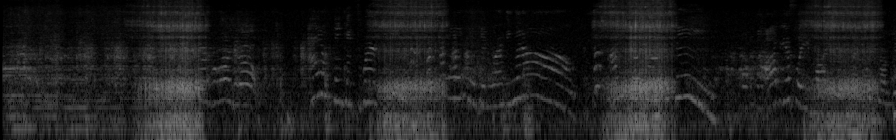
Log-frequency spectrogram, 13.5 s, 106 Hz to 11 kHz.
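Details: Adult man snoring, loud enough to keep his partner awake, though he says it's not bad: loud rasping snores about every 3–4 seconds, roughly 19 a minute, with a voice and music behind.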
